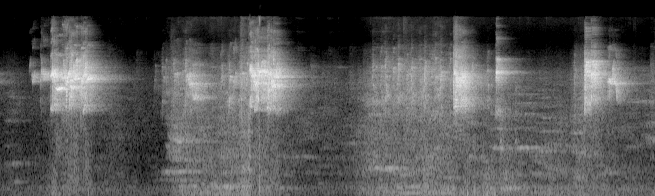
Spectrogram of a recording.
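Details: Lovebirds chatter in long scratchy high-pitched bursts, interrupted by sharp squeaks and a few quiet low background noises.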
